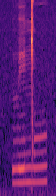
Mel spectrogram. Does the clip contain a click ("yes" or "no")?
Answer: yes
